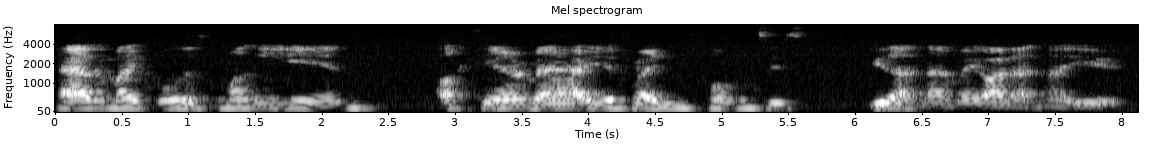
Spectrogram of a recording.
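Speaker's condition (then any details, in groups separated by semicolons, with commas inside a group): Cerebral palsy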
